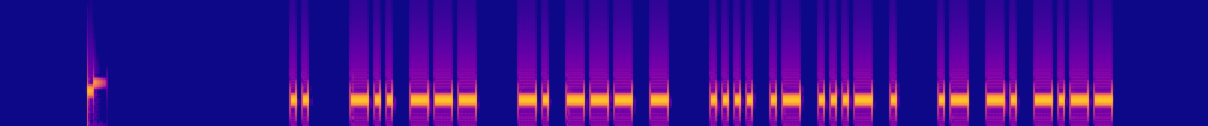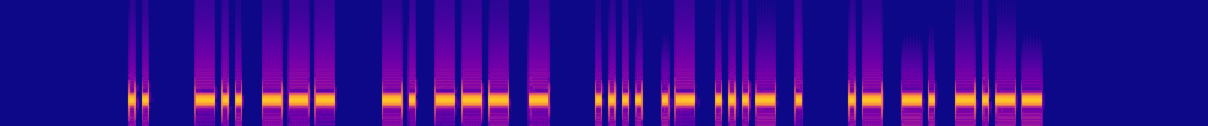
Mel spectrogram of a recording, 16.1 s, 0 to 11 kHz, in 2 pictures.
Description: Morse code, heard as a keyed tone, about 30 wpm, 700 Hz. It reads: I DO NOT HAVE ANY I DO NOT HAVE ANY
